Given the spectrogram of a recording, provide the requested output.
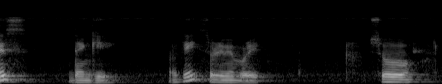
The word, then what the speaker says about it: dengue: with a long pronunciation is dengue people commonly pronounced the word is dango okay but the actual pronunciation is dengue okay so remember it so let's move to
